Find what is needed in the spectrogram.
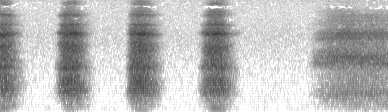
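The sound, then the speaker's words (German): Slow breaths out during a guided breathing exercise: four evenly spaced, breathy exhales with short pauses between them, then a longer, steadier stream of breath that carries on to the end. “Langsam ausatmen. Und viermal aus.”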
